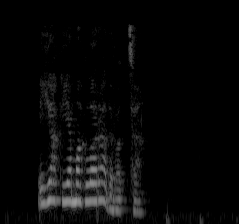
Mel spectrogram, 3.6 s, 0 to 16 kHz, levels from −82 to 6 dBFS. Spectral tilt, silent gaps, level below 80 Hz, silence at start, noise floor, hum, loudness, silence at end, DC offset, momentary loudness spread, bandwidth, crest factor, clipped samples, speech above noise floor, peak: -5 dB/octave; none; -78 dBFS; 0.6 s; -80 dBFS; none; -40 LUFS; 1.45 s; under 0.1%; 11 LU; 11.5 kHz; 16 dB; under 0.1%; 40 dB; -26 dBFS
